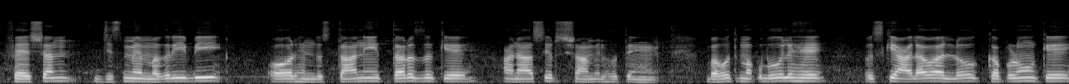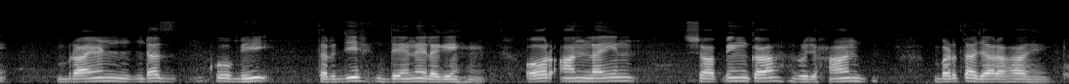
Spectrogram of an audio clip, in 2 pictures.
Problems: constant background noise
